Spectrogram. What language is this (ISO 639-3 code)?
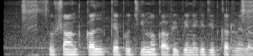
hin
